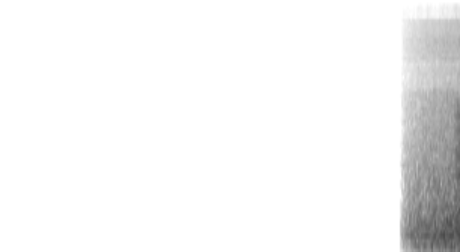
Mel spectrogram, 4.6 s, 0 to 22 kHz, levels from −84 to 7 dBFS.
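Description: From 2.17 to 3.05 s, repeated stalls (stutter) insert five held gaps totalling 390 ms, longest 180 ms, as late packets drained the jitter buffer. The spectrogram shows smeared, stretched stripes.

From 3.41 to 3.70 s, a call audio freeze drops to 270 ms of silence, a flat waveform gap, likely from delayed packets emptying the buffer.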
